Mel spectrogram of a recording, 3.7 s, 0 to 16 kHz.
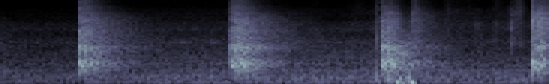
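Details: Extracorporeal shock wave lithotripsy of a kidney stone in a 41-year-old man on 22/6/2022: sharp, loud cracking pulses once a second, each fading quickly; shock waves.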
